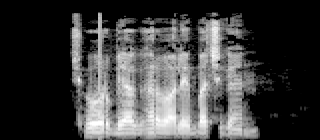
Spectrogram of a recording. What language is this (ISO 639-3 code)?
xhe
